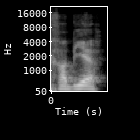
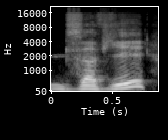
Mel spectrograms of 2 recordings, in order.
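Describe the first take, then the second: First: The name is said with Spanish pronunciation. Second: The name is said with French pronunciation. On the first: "But in uh, Spanish, could be Javier" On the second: "in French, Xavier"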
